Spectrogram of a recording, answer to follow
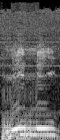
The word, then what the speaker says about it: Mimi: a stickler you know i mispronounced her first name i thought it was mimi and it's mimi all of her fans called me and they all complained they said it's me me not mimi so from now on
